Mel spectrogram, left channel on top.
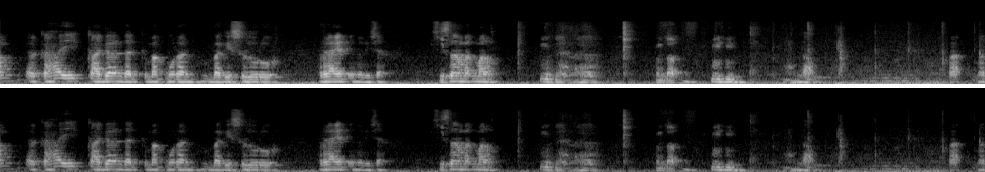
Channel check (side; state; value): right; quieter; 7.4 dB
